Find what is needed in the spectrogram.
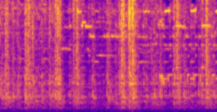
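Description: Faint, scattered light clicks and taps of parts being handled on a workbench.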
